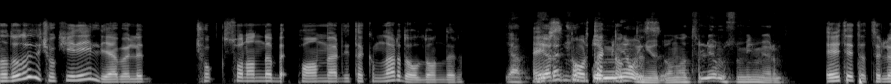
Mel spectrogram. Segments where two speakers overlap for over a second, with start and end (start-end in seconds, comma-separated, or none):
5.3-6.7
